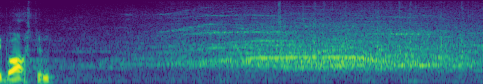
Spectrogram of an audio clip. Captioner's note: audience cheering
